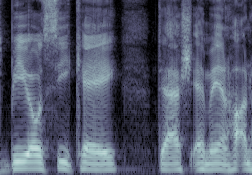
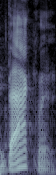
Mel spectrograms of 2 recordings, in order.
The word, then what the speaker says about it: Bachman: it was German uh-huh so he would say Bachman I mean he sent her press release he actually put in parentheses B Ock - ma hon how to pronounce my name but in Canada we say Backman mmm with all the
